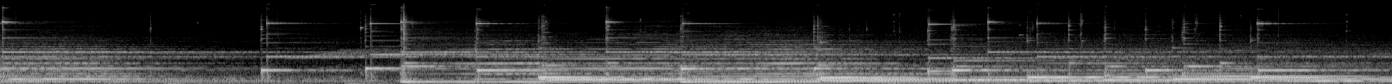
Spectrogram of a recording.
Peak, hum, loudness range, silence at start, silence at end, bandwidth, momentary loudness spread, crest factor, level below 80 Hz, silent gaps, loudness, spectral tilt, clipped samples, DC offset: -4 dBFS; none; 7 LU; 0 s; 0 s; 16 kHz; 13 LU; 14 dB; -48 dBFS; none; -18 LUFS; -6.5 dB/octave; under 0.1%; under 0.1%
